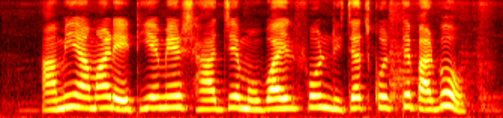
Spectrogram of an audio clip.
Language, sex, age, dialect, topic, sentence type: Bengali, female, 18-24, Northern/Varendri, banking, question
